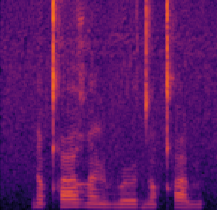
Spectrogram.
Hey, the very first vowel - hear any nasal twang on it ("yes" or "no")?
yes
